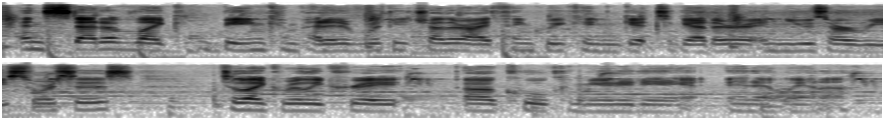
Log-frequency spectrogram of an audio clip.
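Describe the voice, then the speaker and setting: With music in the background, a woman with an American accent talks at a fairly quick pace. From US South, Georgia (Canton). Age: 20s. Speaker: photographer. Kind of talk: interview talk. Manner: casual, many filler words.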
